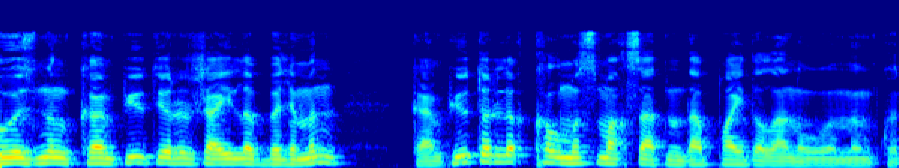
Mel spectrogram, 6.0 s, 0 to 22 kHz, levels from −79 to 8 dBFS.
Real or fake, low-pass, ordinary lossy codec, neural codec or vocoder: real; 9.9 kHz; none; none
